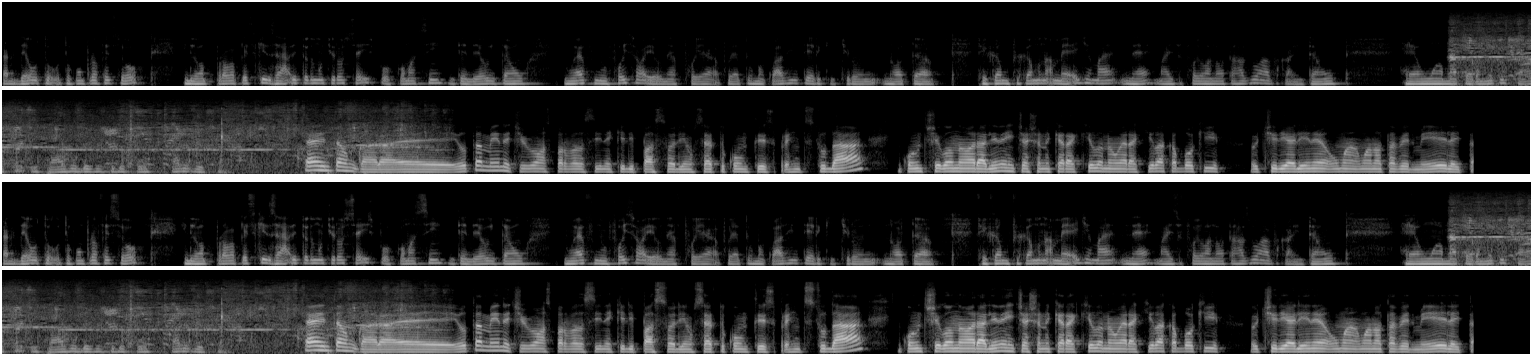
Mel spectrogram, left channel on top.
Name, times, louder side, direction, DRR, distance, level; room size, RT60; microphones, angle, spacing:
voice 1, 0.0-17.6, right 1 dB, 40° right, 3.9 m, -34 dB
sound 1, 14.5-19.8, right 1 dB, 5° right, 2.1 m, -34 dB
voice 2, 18.3-27.5 27.8-30.0, right 2 dB, 65° right, 4.8 m, -23 dB
head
